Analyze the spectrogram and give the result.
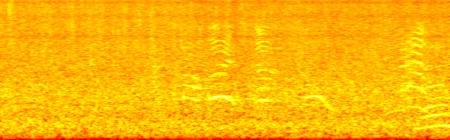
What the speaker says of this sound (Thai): It is raining.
